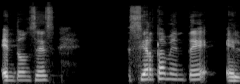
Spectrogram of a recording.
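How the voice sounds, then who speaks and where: Recorded very cleanly against a silent background, the voice shows ordinary pitch variation in a dry, close sound with no echo. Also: woman. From Peru. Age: 20s. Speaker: political activist, platform founder. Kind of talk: interview conversation. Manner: hesitant, many fillers and restarts.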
